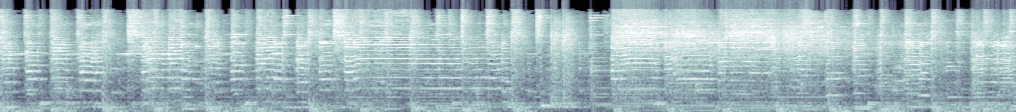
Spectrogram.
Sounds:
music, jazz

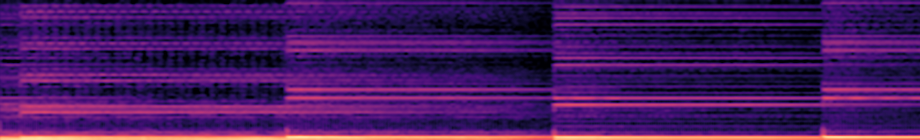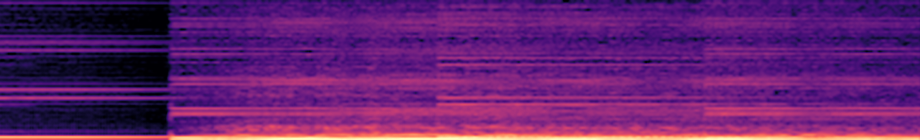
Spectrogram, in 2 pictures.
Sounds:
chime, music

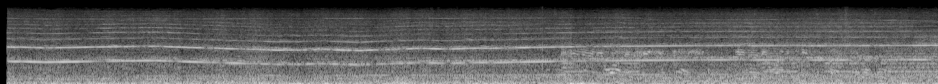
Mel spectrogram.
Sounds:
fire engine, vehicle, emergency vehicle

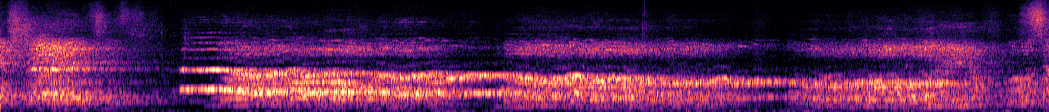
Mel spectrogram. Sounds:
music

